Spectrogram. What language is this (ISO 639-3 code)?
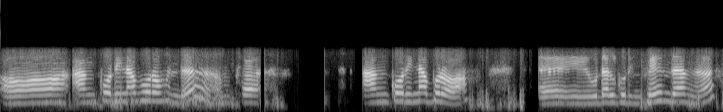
brx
